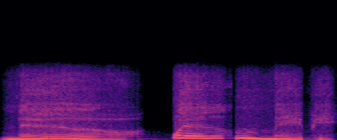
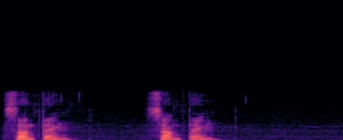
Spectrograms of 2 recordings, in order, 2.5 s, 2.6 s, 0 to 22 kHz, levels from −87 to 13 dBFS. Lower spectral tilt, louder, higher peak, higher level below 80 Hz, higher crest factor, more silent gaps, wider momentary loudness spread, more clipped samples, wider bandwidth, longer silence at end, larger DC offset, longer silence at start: second, -5 dB/octave vs -6.5 dB/octave; about the same, -26 LUFS vs -27 LUFS; second, -12 dBFS vs -6 dBFS; about the same, -66 dBFS vs -62 dBFS; second, 14 dB vs 22 dB; neither; second, 12 LU vs 16 LU; neither; first, 12 kHz vs 8 kHz; second, 0.05 s vs 0.95 s; neither; about the same, 0 s vs 0.05 s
